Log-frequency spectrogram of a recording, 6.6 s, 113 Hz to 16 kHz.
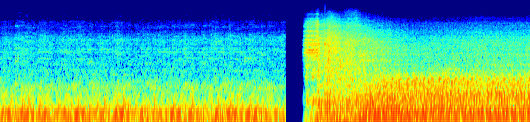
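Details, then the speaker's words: Toyota 3UZ-FE V8 newly wired to a Haltech Elite 2500 ECU with drive-by-wire but no idle control yet, warm: deep, even burble at a low idle around 500 rpm, steady with no misses, normal idle. "This idle's low, but it does actually idle now it's warm. It kind of, it idles at like 500 RPM."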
